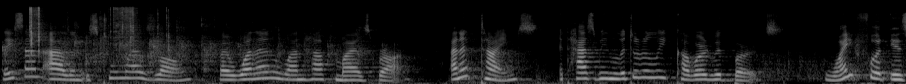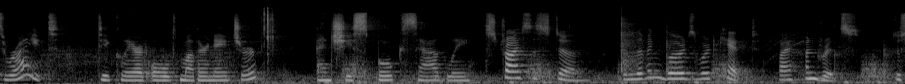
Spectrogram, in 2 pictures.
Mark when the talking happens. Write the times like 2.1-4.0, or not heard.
0.0-18.0.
